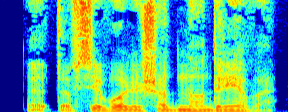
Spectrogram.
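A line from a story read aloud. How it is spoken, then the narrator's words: Calm. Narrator (Russian): спокойно отозвался Соленый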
